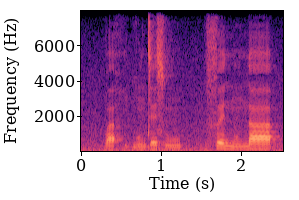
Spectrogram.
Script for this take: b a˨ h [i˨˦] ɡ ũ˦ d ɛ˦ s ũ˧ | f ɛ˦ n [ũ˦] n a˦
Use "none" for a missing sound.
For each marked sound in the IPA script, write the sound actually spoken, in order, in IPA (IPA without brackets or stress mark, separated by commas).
i˨˦, ũ˧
